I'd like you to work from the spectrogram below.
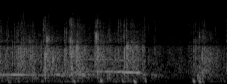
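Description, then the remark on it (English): A church crowd claps steadily together to welcome first-time visitors, a dense, continuous patter of many hands at moderate loudness, with a faint tonal whistle or feedback line running briefly underneath. “we don't want to just clap for you”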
